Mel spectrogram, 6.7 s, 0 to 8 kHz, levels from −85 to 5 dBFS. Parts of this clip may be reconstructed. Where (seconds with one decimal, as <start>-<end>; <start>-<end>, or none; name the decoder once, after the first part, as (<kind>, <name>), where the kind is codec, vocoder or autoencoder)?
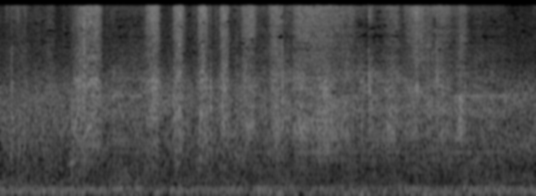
1.4-1.9 (codec, SNAC); 3.1-6.3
